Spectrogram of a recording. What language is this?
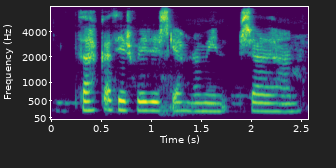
Icelandic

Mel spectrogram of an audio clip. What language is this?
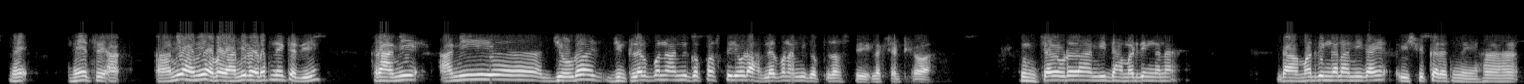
Marathi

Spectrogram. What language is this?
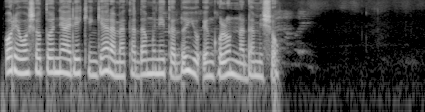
Masai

